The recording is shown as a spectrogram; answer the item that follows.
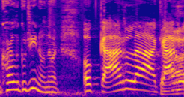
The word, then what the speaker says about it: Carla Gugino: And I was like, no, Carla, it's Italian, Carla Gugino.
